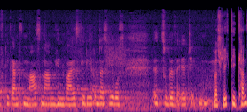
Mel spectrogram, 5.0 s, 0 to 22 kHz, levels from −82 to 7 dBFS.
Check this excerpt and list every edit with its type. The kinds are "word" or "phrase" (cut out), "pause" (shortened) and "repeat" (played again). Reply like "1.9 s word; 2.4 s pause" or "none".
1.8 s phrase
